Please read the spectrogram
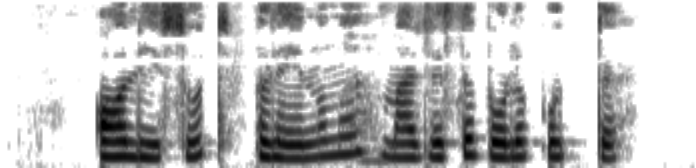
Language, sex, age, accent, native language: Uzbek, female, 18-24, Samarqand, Uzbek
